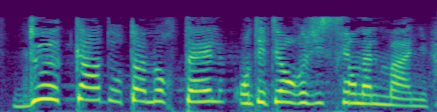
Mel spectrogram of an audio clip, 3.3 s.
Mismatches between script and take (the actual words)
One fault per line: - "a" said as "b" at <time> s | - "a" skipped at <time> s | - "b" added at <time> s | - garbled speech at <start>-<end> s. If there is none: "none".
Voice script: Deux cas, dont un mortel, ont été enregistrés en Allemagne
none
